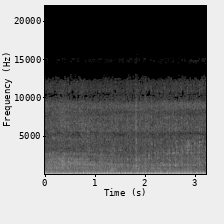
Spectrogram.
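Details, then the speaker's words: 1974 Dodge Ramcharger 360 V8 with Holley two-barrel and automatic, just revived after sitting: lumpy, uneven idle with loping rumble and stumbles, running rough on old fuel, smoking slightly. "so as i stated before it's got a little 360 with the holly two barrel on it um it's not running the best right now just because the old fuel"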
